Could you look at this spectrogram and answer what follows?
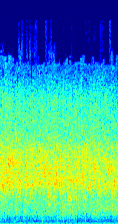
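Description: Pork steaks fry in grease in a skillet, a loud, dense, steady sizzle heard up close without any talk.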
